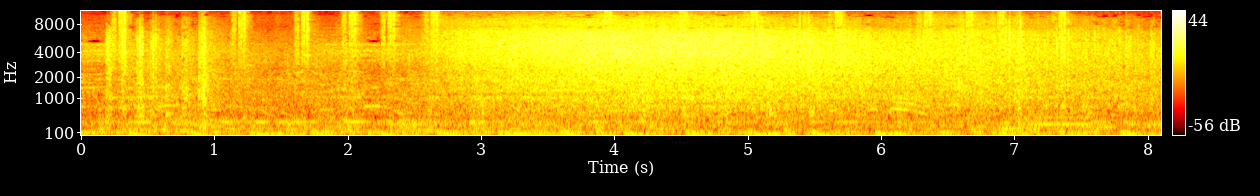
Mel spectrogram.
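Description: A large fireworks display heard close up: a dense, continuous rumble of booming shells with sharp bangs scattered through it. A thick wash of crackling swells up about three seconds in and fades a little before the end.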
